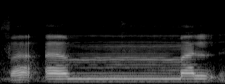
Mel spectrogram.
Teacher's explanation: mim yang bersyaddah dibaca dengan dengung wajibal gunnah. Fa'ammal dengung di bibir.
